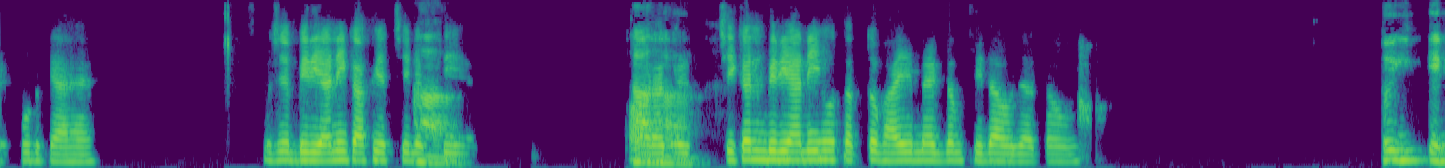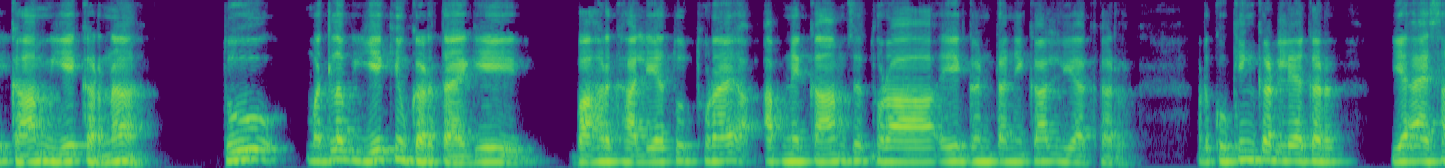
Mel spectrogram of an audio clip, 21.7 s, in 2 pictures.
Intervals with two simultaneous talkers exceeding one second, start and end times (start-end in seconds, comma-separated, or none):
none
